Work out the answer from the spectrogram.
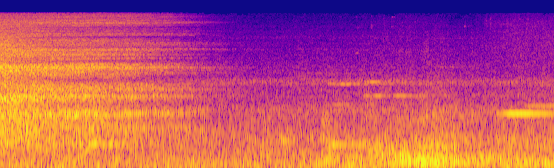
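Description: A stopped Sotetsu electric commuter train gives a sudden loud hiss of compressed air that fades away over about two seconds. A steady high tone starts near the end.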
